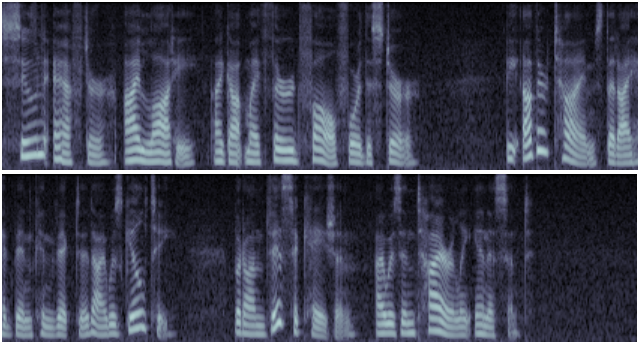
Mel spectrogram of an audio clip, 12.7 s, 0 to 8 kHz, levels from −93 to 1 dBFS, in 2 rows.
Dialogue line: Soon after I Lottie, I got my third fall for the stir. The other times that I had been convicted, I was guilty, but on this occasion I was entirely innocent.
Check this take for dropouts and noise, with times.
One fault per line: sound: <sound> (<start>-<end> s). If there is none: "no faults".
no faults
